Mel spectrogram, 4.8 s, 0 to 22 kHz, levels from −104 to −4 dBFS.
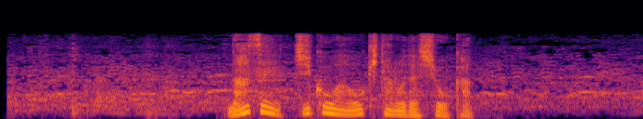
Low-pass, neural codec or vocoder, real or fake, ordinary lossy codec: none; none; real; none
